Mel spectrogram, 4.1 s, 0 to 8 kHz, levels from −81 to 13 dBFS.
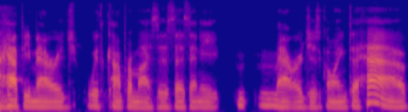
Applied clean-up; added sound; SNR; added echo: neural mask model Resemble Enhance denoiser.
